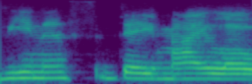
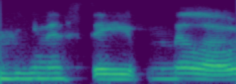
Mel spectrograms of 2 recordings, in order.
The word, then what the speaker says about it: Venus de Milo: seen this woman before this is venus de milo or venus day milo depending on how you choose to pronounce it um it was and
